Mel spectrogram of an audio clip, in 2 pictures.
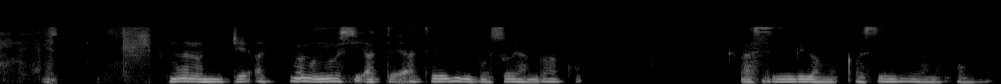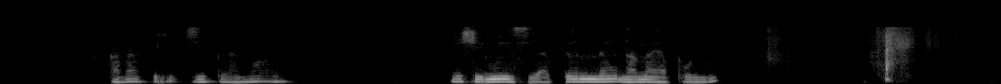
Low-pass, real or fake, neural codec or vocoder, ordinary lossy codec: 7.2 kHz; fake; codec, 16 kHz, 1 kbps, FunCodec, trained on LibriTTS, 50 frames a second; MP3, 24 kbps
